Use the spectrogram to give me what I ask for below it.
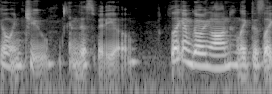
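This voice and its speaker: The speaker talks at a fairly quick pace with an American accent and vocal fry. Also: woman. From United States. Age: 20s. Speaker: YouTuber. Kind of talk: casual vlog talk. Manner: halting, many false starts.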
